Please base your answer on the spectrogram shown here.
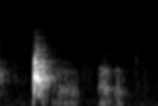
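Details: Indoor Shih Tzu vocalizing to coax another Shih Tzu into play: one loud, rough bark-like yelp followed after a short pause by a quieter, grumbling second note.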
